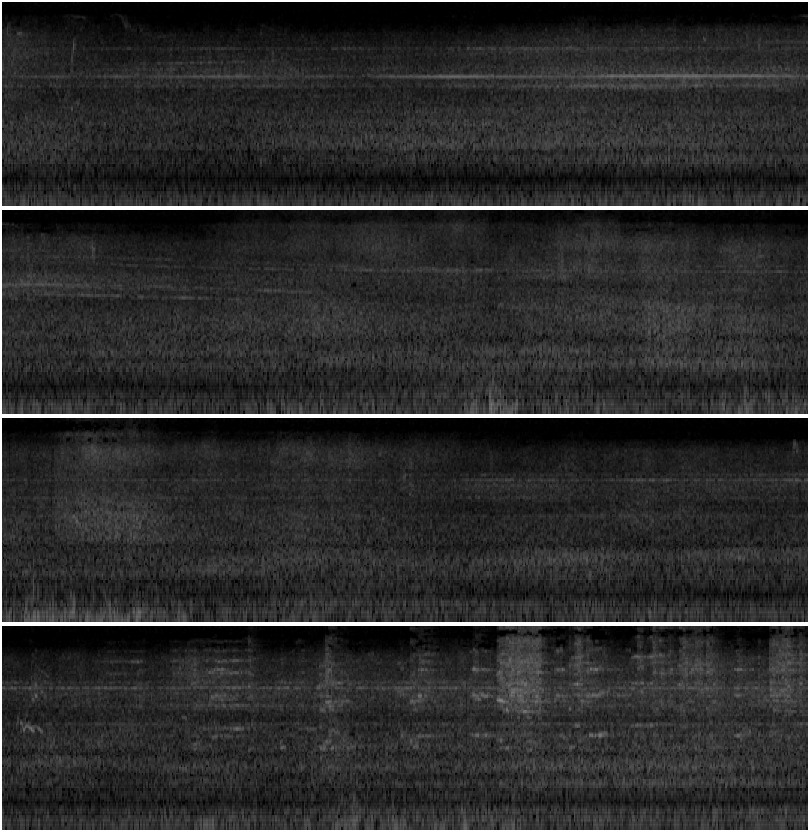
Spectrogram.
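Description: Distant diesel-hauled freight train approaching, a steady low rumble of locomotives and wheels on the rail. Louder low rushes come and go around the middle.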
